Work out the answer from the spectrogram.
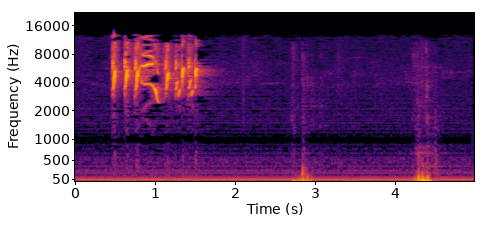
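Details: Noir Khalwi European goldfinch giving a short, high twittering phrase of about one second, followed by quiet and two dull low thumps.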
